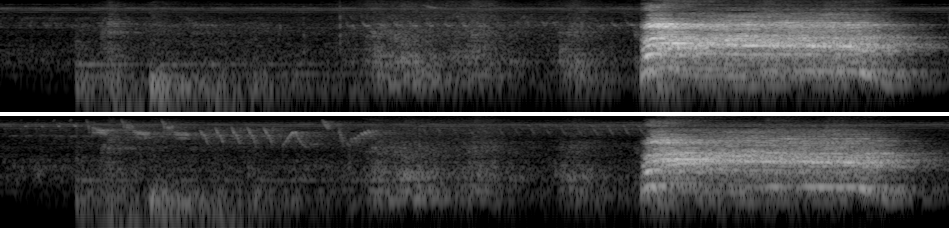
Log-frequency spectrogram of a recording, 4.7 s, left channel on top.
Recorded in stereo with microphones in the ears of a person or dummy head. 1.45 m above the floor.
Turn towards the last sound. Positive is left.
turn(degrees=50)  # may be behind; listen again after turning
